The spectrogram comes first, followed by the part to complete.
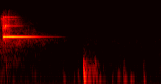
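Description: A single high ding, one steady tone that fades out over about a second, followed by a soft low knock.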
